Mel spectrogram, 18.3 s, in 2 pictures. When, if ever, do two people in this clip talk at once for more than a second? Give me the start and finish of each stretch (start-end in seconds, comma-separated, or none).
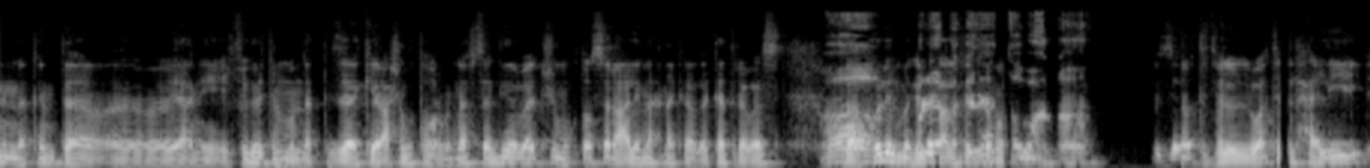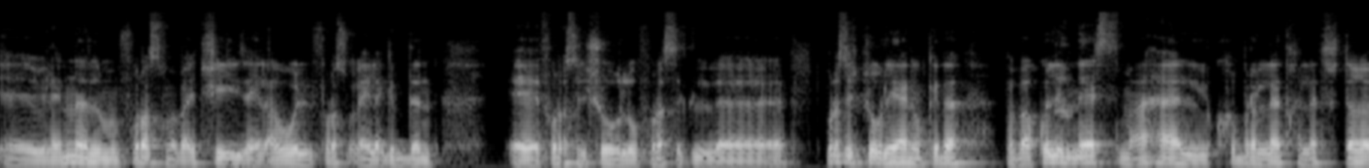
5.6-7.1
